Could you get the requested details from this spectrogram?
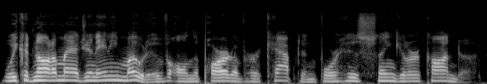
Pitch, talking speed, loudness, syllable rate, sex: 155 Hz, 195 wpm, -19 LUFS, 5.4 syllables/s, male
